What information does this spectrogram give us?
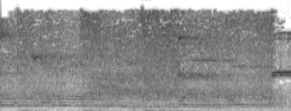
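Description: A basketball dribbled on the court during a high school basketball game, a few low dull thumps set beneath loud, continuous crowd noise.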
